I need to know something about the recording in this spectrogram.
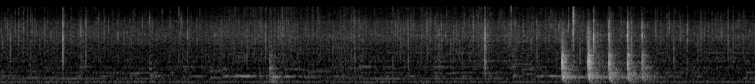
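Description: A spatula scrapes and clatters against a frying pan.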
